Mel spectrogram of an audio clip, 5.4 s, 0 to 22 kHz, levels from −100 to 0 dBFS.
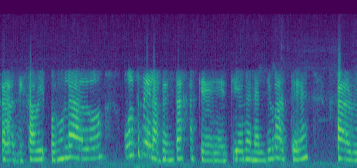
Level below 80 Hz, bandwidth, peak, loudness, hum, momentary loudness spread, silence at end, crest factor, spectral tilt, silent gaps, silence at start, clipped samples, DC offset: -58 dBFS; 10 kHz; -8 dBFS; -27 LUFS; none; 7 LU; 0 s; 20 dB; -6.5 dB/octave; none; 0 s; under 0.1%; under 0.1%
